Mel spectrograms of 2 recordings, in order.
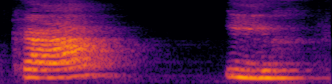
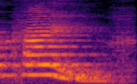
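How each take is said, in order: First: Cair drawn out as two syllables, ca-ir; teacher separating Cair as ca-ir, stretched out; split into syllables. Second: Said in the usual way. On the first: Shown as a demonstration. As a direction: say Cair slowly with a break between ca and ir. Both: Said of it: "Como que eu separo?".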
